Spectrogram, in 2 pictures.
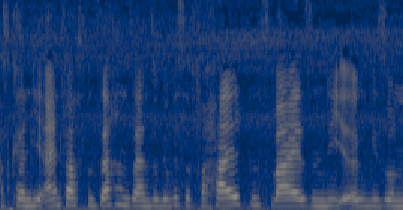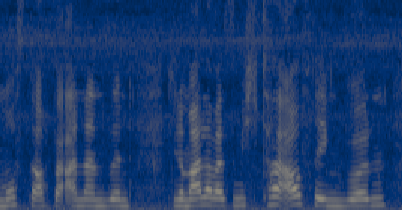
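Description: Over noticeable background noise, a woman speaks very fast in a high, monotone voice with flat intonation. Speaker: podcast host. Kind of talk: casual chat. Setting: on location in Mallorca.

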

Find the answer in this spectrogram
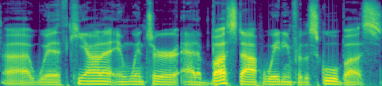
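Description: A man with a fairly low pitch talks in a plain, everyday voice at a moderate pace. The sound is dry and close with no echo. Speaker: podcast co-host. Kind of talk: casual chat. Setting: home basement.

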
